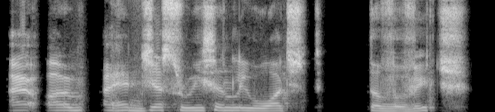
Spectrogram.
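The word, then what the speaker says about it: The VVitch: Okay, I honestly can't remember, but I had just recently watched The Vavitch, like rewatched The Vavitch. I'll always say it that way because that's how it's spelled on the poster.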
